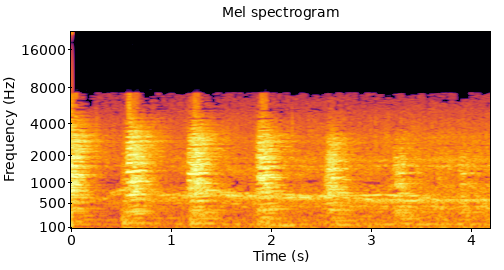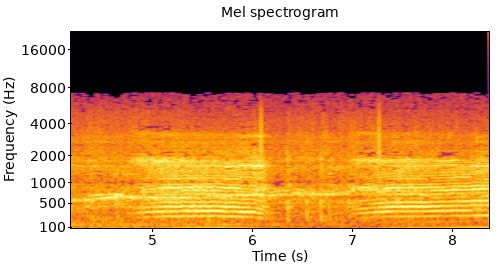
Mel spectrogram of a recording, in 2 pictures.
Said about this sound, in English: she isn't a bad cow, is she? No, she isn't. And I think she likes walking better than she did riding on that truck.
